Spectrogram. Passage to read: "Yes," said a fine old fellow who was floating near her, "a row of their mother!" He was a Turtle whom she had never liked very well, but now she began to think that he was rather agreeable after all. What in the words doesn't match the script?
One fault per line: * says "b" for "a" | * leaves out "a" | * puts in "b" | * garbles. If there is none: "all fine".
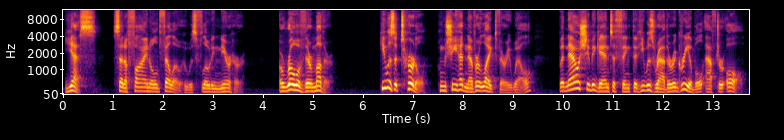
all fine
